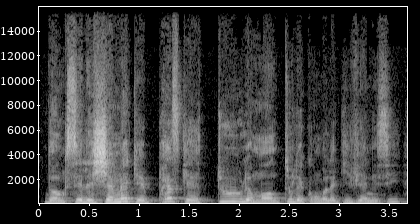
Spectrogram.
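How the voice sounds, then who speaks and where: A man interviewing a guest, asking measured questions and giving frequent short acknowledgements. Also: fairly high pitch, warm tone, highs cut off. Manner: frequent short backchannel replies.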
